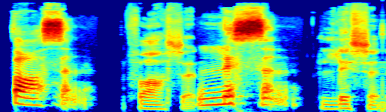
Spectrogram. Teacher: It's easier to say without the T sound.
